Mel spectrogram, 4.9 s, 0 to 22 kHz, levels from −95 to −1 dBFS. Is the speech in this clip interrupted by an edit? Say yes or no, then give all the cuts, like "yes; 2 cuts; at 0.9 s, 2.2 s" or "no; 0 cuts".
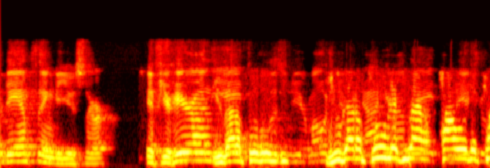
no; 0 cuts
